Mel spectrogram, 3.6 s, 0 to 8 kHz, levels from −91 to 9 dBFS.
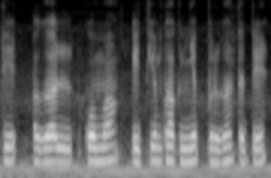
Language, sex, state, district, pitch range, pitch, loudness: Wancho, male, Arunachal Pradesh, Longding, 185-200 Hz, 190 Hz, -16 LUFS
